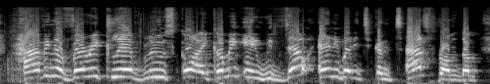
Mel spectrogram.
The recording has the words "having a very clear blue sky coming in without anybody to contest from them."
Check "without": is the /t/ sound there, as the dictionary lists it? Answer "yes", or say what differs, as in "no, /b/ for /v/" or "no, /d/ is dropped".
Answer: yes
